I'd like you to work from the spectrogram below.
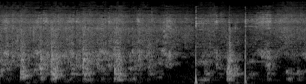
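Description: Spice masala roasting in oil in a pan on a low flame, with a steady bright sizzle throughout and a few sharp clicks of a spoon against the pan.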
